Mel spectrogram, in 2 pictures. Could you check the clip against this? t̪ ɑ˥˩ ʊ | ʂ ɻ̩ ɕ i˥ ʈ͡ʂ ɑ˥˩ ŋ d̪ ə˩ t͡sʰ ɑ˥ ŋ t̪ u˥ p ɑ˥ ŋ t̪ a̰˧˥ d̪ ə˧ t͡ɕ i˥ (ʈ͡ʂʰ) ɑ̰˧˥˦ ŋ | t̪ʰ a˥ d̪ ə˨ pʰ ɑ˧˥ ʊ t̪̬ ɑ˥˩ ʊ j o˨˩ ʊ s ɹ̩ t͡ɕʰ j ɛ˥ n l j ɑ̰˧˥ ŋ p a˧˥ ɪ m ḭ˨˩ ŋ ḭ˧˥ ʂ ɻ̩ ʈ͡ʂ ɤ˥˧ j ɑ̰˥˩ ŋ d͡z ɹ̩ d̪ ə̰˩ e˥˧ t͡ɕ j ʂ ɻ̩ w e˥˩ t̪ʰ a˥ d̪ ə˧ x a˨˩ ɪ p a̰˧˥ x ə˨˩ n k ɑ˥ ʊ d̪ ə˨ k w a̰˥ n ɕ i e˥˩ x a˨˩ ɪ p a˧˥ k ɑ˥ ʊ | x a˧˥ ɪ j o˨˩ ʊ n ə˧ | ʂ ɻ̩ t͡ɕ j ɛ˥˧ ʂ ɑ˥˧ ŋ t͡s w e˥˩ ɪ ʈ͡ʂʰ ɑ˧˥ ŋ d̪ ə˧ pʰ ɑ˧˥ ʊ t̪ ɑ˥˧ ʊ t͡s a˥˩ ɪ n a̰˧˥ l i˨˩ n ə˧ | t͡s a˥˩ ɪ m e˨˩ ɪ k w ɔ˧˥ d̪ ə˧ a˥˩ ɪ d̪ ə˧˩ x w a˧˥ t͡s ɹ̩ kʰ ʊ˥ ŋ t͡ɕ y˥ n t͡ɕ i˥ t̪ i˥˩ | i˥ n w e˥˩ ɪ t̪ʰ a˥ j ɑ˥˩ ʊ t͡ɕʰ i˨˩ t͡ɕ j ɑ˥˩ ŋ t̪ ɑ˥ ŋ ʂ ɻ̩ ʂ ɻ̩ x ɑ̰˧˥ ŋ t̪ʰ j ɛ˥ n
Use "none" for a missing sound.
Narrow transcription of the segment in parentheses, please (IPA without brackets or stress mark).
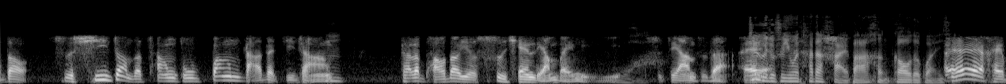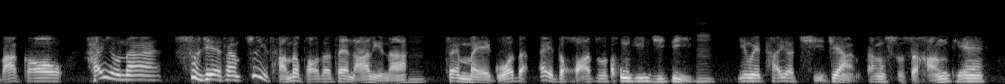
ʈ͡ʂʰ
